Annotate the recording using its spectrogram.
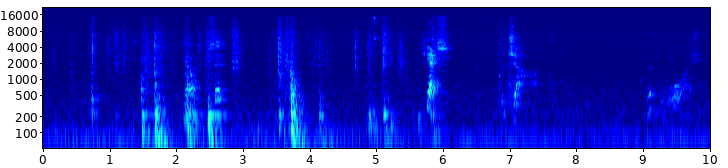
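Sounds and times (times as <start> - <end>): paws knocking on wood: 0.7 - 5.7.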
